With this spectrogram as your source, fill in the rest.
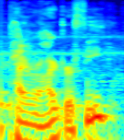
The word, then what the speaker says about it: pyrography: Pyrography.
